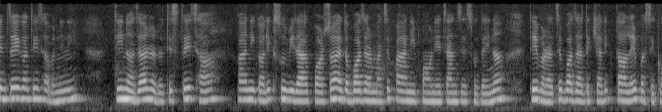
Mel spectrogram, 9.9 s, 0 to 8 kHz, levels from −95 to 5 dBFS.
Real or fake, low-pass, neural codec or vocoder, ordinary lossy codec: real; 7.2 kHz; none; MP3, 64 kbps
